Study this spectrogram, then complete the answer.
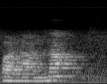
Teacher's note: so the na is longest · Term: stressed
